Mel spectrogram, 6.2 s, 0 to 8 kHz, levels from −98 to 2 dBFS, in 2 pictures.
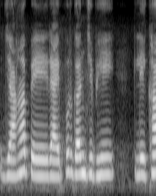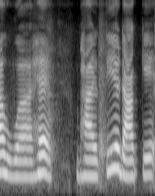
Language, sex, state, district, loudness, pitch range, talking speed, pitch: Hindi, female, Chhattisgarh, Raipur, -18 LUFS, 210-245 Hz, 105 wpm, 225 Hz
